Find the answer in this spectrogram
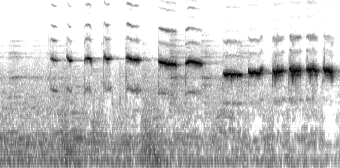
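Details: Singing Jal of the Irani or Mashhadi type, delivering evenly spaced, pure, high whistled notes in two short series, the second slightly lower and steadier, against a quiet background.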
